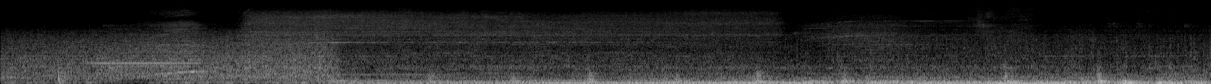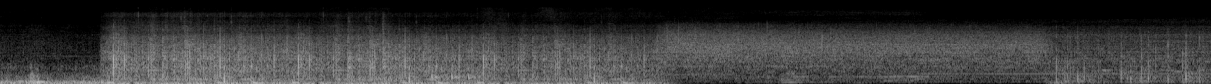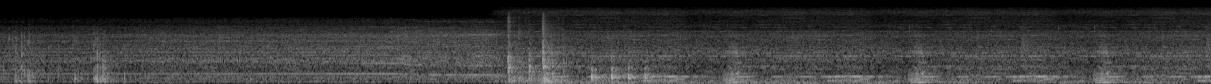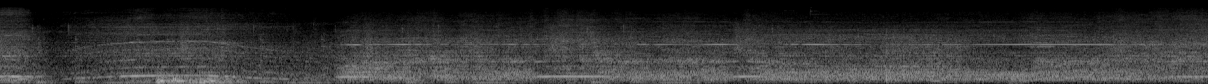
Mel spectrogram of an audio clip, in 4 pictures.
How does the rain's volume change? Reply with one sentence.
The volume of the rain goes up, then down.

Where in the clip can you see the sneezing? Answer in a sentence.
You can't hear the sneezing here.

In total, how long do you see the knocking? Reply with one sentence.
The knocking can be heard for 3 seconds in total.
